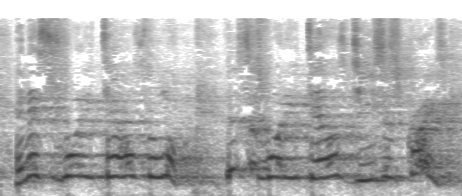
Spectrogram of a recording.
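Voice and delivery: high-pitched, impassioned disbelief; worked-up, high preacher's exclamation; incredulous preaching. Real, not acted. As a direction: preach it in rising outrage at the nerve of it. Preacher incredulous at Peter's nerve.

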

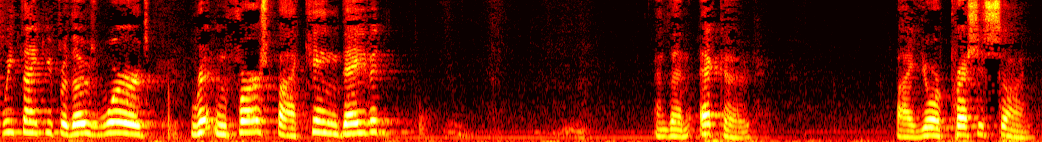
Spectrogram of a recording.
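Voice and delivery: preacher leading prayer aloud; fervent prayer. Acted. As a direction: pray it over the congregation. Leads congregation prayer.

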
